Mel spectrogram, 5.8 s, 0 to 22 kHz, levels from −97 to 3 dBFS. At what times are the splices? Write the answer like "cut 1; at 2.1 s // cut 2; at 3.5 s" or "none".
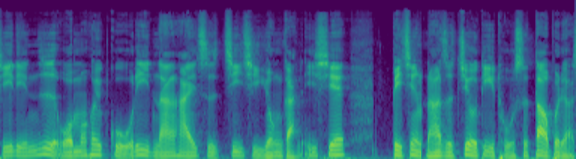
cut 1; at 3.8 s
